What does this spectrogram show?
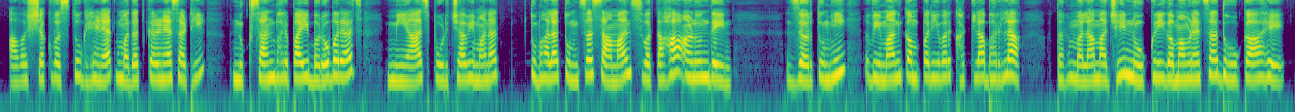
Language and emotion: Marathi, fearful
